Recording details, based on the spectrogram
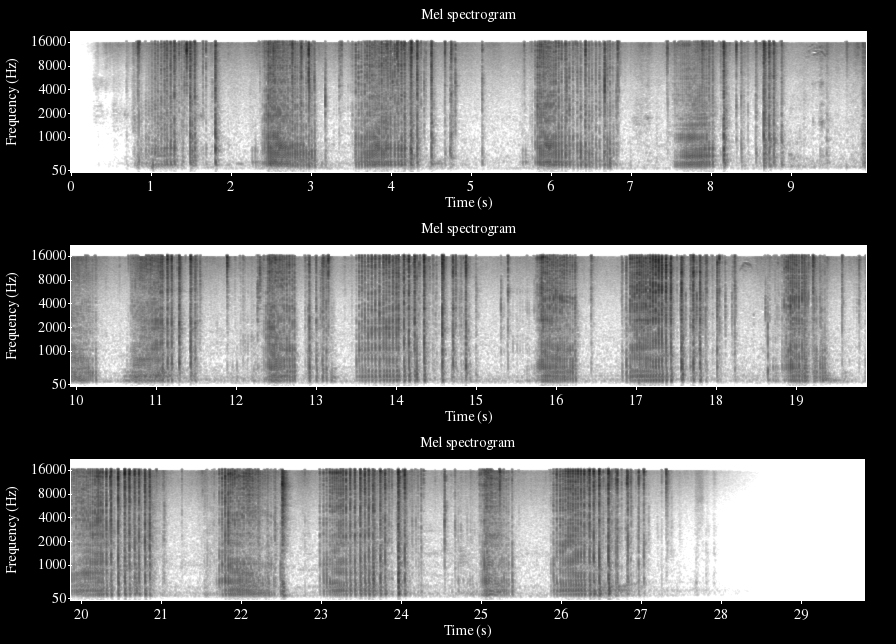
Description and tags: Rope Cracking
A sound I created by moving a chair that closely resembles the cracking of a rope in tension.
